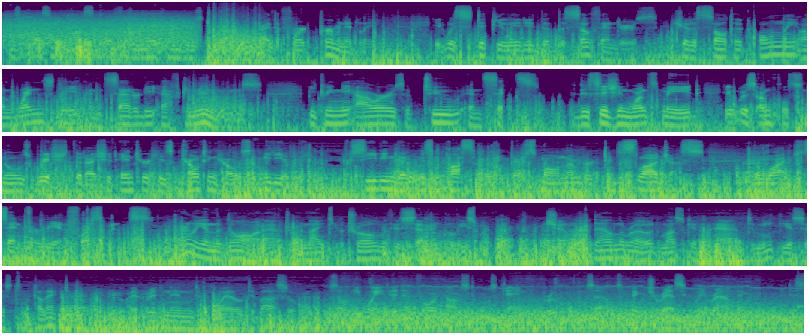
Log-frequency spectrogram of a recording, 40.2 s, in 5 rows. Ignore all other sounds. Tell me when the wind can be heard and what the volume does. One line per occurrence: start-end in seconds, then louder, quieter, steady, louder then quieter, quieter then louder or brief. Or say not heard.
0.0-40.1 quieter then louder.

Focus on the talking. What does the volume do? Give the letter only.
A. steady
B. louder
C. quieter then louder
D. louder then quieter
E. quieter
D.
